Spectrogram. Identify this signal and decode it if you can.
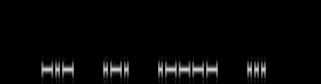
Morse code, heard as a keyed tone, about 36 wpm, spaced as for 20 wpm, 700 Hz. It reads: KR1S
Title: USA Call Signs - 4 Characters - 3x Character Spacing - 35wpm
